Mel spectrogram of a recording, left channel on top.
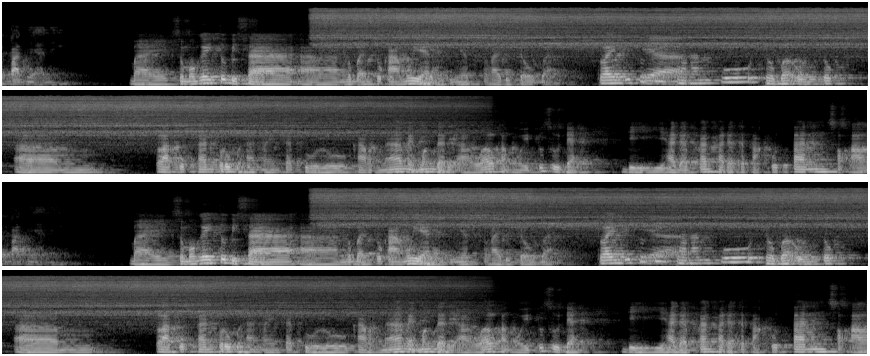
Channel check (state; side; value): normal; both; correlation 0.68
